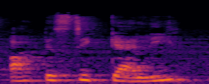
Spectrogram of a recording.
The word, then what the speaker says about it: artistically: Here the sound of letter A is silent. So we will not pronounce this word as artistically. No sound of letter A. So this word is artistically, logically, musically, physically, critically. So letter A is silent when it is followed by L-L-Y.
